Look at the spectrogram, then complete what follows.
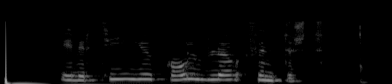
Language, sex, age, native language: Icelandic, female, 50-59, Icelandic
